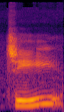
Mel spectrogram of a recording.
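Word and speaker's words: qi: Ki, pronounced Chi, okay, is a movable positive or negative life force, which plays an essential role in feng shui.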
